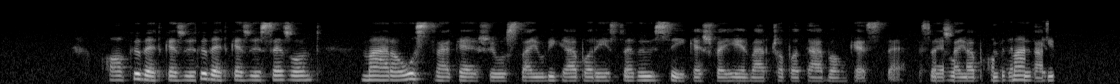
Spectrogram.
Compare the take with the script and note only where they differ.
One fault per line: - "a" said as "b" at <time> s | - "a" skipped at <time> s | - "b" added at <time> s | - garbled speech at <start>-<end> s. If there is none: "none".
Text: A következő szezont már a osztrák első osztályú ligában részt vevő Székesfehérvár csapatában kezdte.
- "következő" added at 1.9 s
- garbled speech at 9.2-10.6 s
